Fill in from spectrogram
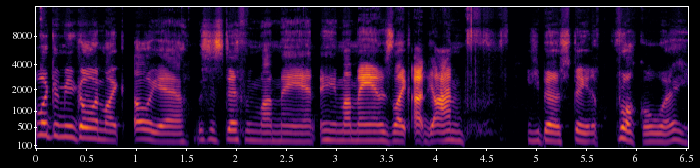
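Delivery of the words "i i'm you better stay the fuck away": put-on country accent. Retelling what her man said back then, in a country accent. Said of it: "And a country accent".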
